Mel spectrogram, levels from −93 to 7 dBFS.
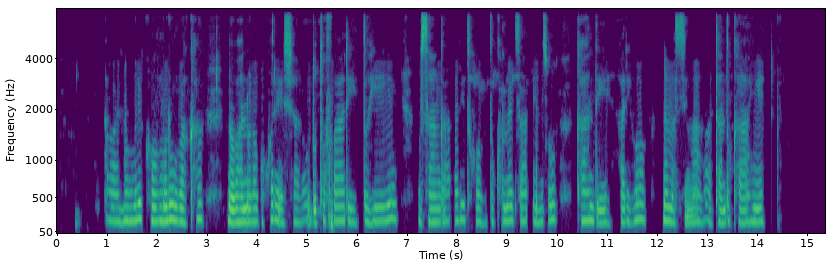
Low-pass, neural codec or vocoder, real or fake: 7.2 kHz; vocoder, 22.05 kHz, 80 mel bands, WaveNeXt; fake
